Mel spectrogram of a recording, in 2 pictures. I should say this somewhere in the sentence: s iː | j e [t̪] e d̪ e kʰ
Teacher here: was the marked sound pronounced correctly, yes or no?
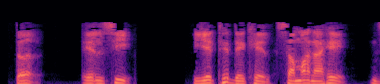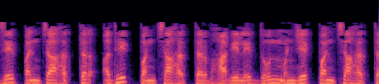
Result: no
